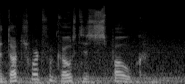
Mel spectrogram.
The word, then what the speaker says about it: spook: Uh, well, the Dutch word for ghost is spoke. Like, you know, like the English word spook. Oh, that's it's just that, but spoke pronounced as Dutch.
